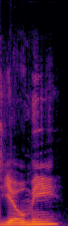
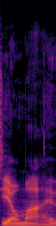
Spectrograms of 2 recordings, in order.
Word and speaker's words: Yomi: um but also i turns out i was pronouncing trek to my incorrectly evidently it is yomi oh you made me look like a jackass i still think it's yo mai though but whatever it's the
